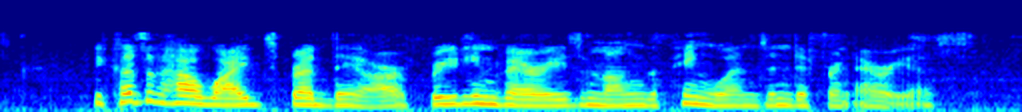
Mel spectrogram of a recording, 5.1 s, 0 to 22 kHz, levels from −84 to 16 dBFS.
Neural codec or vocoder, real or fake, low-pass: codec, 16 kHz, 16 kbps, FreqCodec, smaller model; fake; 7.2 kHz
